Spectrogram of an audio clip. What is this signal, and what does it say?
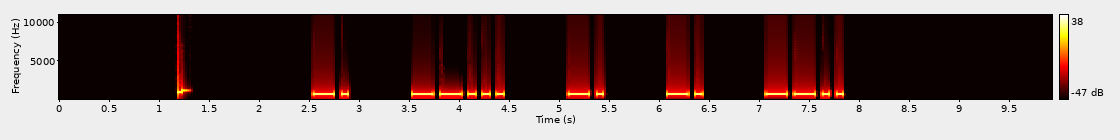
Morse code, heard as a keyed tone, about 17 wpm, spaced as for 10 wpm, 700 Hz. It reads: N7NNZ
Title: USA Call Signs - 3x Character Spacing - 17wpm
